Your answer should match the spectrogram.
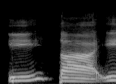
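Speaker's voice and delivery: "ইতাই" drawn out very slowly, syllable by syllable; "ইতাই" in slow, separated syllables; sounded out. Shown as a demonstration. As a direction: stretch each vowel of "ইতাই" for learners. Teacher sounds out new word.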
